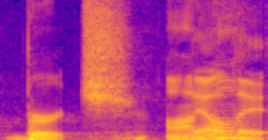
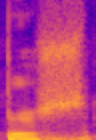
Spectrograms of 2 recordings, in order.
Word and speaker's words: Burch: how do you say your name Burch Burch Burch common mispronounced as an approach yeah Burch Burch Burch lots of it so anyways we before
